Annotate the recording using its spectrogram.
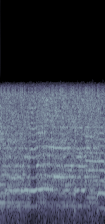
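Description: Live acoustic rock performance: strummed acoustic guitar with a long held note over it, recorded from the crowd with a dull, muffled top end.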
